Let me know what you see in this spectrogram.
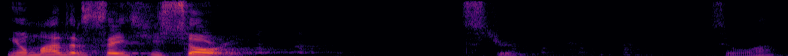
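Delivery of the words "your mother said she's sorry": high, loud rushed blurt of okay okay; nervous blurt. Retold or imitated. At the stranger's door, blurting the message high and loud. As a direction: spit it out all at once.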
